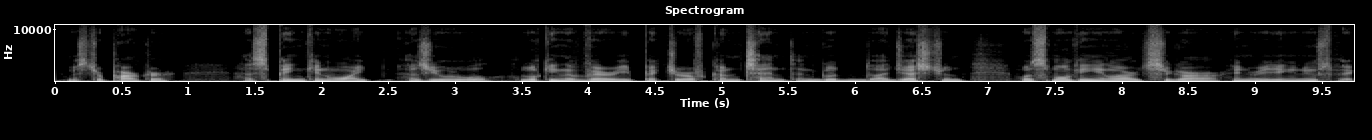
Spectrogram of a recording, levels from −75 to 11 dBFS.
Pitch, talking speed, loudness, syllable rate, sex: 95 Hz, 160 wpm, -21 LUFS, 5.2 syllables/s, male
